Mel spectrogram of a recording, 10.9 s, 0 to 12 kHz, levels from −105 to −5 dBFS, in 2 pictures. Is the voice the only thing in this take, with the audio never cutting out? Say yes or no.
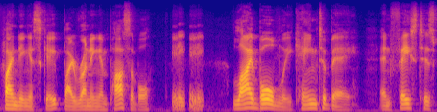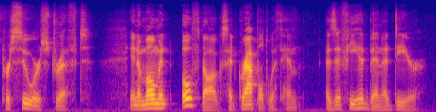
no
